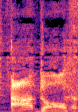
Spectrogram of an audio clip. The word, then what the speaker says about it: Adolf: Adolf as the proper pronunciation.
